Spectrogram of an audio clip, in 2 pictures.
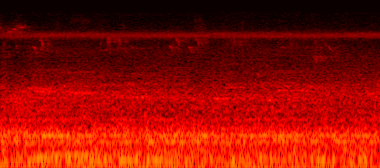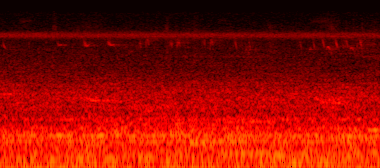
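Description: Faint outdoor background: a steady low rumble and hiss, a thin steady high tone, and scattered faint high chirps.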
